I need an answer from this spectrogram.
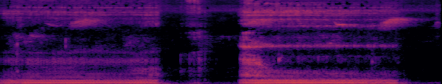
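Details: Jacky, a pet dog, guarding his bone as someone tries to take it away: two long, deep, rumbling growls of about two seconds each, with a pulsing, throaty texture, separated by a short quiet gap.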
